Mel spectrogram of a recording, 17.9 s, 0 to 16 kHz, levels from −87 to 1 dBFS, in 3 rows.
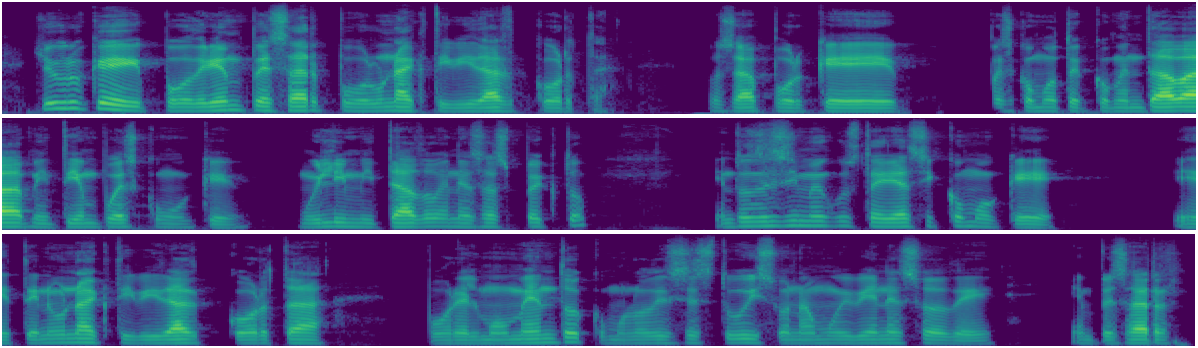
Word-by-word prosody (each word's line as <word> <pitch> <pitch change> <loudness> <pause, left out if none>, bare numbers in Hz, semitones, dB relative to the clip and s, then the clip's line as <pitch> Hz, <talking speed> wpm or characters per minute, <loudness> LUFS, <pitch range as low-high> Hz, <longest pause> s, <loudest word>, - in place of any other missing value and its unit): yo 185 +1 -1
creo 200 -1 -3
que 160 -8 +8
podría 120 +3 +2
empezar 130 -2 +2
por 115 -2 -6
una 125 0 +4
actividad 115 -1 +1
corta. 110 0 -9 0.4
O - - -14
sea, 115 0 +1
porque, 110 -1 +3 0.4
pues, - - -8
como 120 0 -6
te - - -6
comentaba, 120 +3 +7
mi 115 -2 -8
tiempo 120 +2 -2
es 120 - -1
como 110 -2 -14
que 100 +1 -7 0.2
muy 115 +1 -4
limitado 125 0 0
en 130 - -9
ese 120 +1 -6
aspecto. 125 - -7 0.6
Entonces, 140 +4 -5
sí 160 - -3
me 155 -1 -4
gustaría 140 -3 -1
así 130 +2 -3
como 130 -4 -9
que, 110 -1 0 0.6
eh, 105 0 -5
tener 120 +4 -4
una 130 0 +4
actividad 115 -1 +1
corta 115 -1 -1 0.5
por 110 +1 -7
el 110 0 -2
momento, 120 +6 -1
como 110 -1 -15
lo 110 +1 -9
dices 115 +1 -4
tú 125 0 -7
y 125 - -1
suena 110 -1 -3
muy 115 0 -8
bien 115 +1 -3
eso 115 -1 -2
de 100 0 -6 0.3
empezar 110 +1 0
115 Hz, 175 wpm, -27 LUFS, 110-130 Hz, 0.6 s, que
